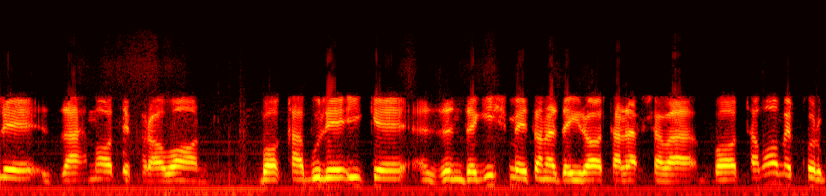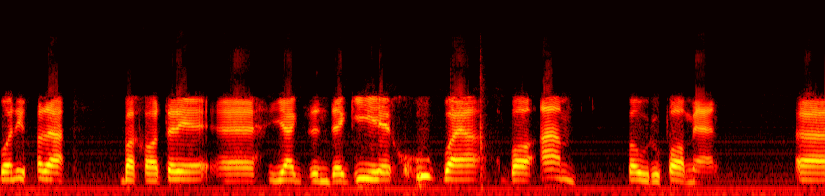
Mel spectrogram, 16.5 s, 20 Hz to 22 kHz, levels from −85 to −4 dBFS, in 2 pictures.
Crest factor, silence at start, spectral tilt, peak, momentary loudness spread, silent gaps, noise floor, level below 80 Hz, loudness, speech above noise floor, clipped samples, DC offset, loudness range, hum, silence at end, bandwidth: 14 dB; 0 s; -5 dB/octave; -16 dBFS; 6 LU; none; -55 dBFS; -60 dBFS; -30 LUFS; 26 dB; under 0.1%; under 0.1%; 2 LU; none; 0 s; 11.5 kHz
